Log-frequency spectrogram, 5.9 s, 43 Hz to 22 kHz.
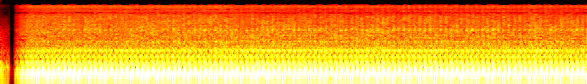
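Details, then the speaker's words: Sanchin 30 sprayer pump, previously loud clattering (suspected bearing or loose connecting rod), after refilling about half a litre of oil to cover the crankshaft: steady even drone, about two beats a second, no clatter; normal running. "oke selesai permasalahan selesai tidak klepek-klotok lagi terima kasih"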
